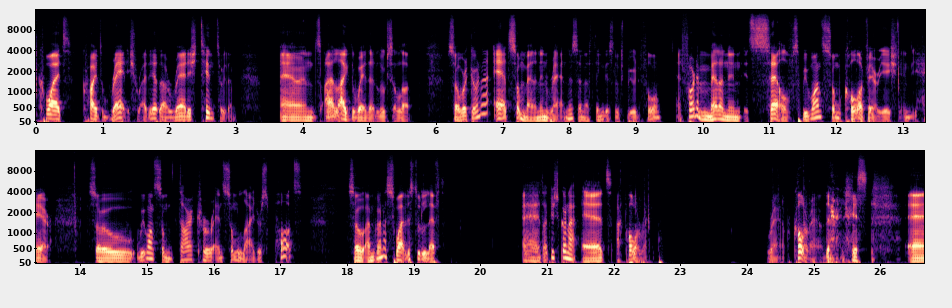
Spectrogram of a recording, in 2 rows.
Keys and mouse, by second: 0.4-3.9 middle drag, 14.0 ctrl+s, 17.3-26.0 drag, 17.3-26.1 middle drag, 17.3-26.6 right drag.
